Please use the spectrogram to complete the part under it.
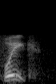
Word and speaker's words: Fleek: My original Twitter username was Chris Fleek 1. – Yeah, we don't like those ones, okay. And what did you change it to? – Chris Fleek. – And that's spelled C-H-R-I-S-F-L-E-E-K.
